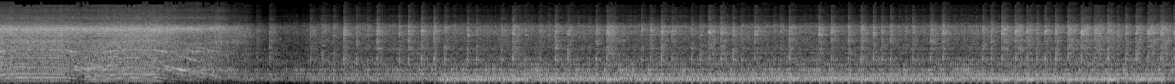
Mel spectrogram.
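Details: Stihl 017 chainsaw that bogged down, after retrofitting an adjustable non-EPA carburetor in place of the non-adjustable EPA carb: it catches, then settles into a smooth, even high-pitched buzz with no bogging, running healthy.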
